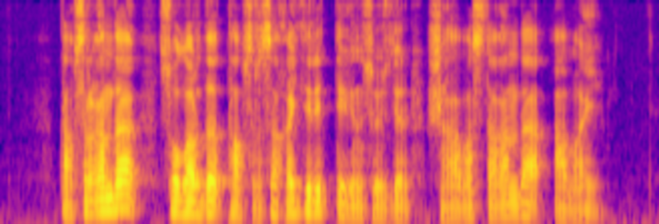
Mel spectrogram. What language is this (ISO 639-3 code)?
kaz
